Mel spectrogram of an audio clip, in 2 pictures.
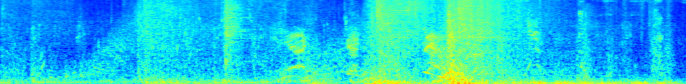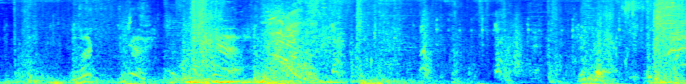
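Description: A staff whooshes through the air.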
